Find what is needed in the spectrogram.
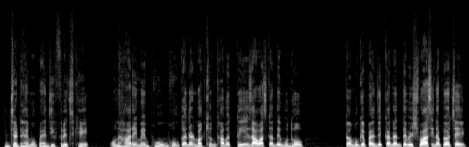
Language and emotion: Sindhi, surprised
